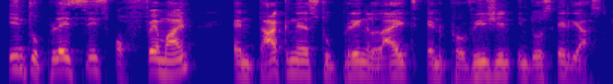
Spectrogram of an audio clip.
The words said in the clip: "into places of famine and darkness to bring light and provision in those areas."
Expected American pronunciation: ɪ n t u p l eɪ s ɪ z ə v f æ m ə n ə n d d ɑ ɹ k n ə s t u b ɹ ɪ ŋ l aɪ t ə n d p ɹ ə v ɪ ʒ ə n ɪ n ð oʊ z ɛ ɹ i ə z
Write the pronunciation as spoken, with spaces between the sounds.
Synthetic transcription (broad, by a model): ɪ n t u p l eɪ s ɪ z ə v f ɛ m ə n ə n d d ɑ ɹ k n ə s t u b ɹ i ŋ l aɪ t ə n d p ɹ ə v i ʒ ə n ɪ n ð oʊ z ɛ ɹ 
